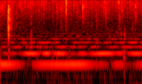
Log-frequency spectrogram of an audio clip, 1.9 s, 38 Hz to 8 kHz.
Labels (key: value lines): label: biophony, midshipman
recorder: SoundTrap 500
